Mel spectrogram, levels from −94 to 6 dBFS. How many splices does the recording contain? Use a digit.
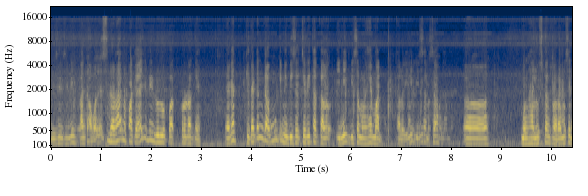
1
